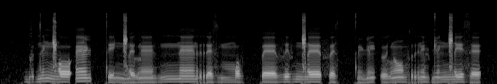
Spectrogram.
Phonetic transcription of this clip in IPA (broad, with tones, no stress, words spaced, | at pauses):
ɡɵ˧d̪ɛ̃˥ŋ͡ǁɔː˧ʔɛ̃ː˥ɳ tːe˧ŋ͡ǁɛ˩ lɛ̃ː˧z nːɛ̃ː˥rɛ˧z mːɔ˧vpːɛː˧ ve˥vŋ͡ǁɛː˥fɛ˧ztːẽ˩ ɳẽ˥ʔɵ˧ lɔ̃ː˥vrẽ˥zɖɛ̃˥ ŋ͡ǁeː˥zɛ˧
